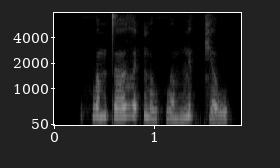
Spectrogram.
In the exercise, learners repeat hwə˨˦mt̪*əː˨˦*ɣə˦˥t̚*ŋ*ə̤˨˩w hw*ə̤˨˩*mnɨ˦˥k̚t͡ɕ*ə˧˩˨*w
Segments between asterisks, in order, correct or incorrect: correct, correct, correct, correct

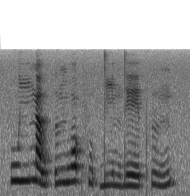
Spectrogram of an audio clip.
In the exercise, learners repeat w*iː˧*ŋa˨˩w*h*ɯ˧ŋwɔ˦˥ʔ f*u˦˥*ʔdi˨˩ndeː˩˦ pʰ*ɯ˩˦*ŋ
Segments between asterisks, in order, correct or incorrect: incorrect, correct, incorrect, correct

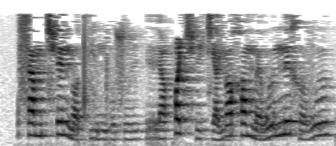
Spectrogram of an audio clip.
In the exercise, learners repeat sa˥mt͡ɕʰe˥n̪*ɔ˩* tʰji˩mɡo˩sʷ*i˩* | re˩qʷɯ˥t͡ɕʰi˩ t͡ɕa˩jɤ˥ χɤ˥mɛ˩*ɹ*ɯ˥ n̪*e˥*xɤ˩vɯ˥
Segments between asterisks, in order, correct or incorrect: correct, correct, incorrect, correct

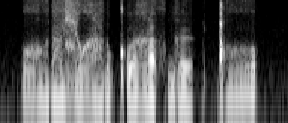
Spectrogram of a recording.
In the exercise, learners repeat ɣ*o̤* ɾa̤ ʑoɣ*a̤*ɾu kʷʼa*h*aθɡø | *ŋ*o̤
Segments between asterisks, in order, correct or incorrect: correct, correct, incorrect, incorrect

